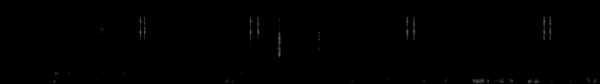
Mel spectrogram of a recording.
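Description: Faint computer mouse button clicks, about nine at irregular intervals, some in quick succession.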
